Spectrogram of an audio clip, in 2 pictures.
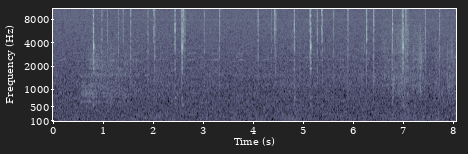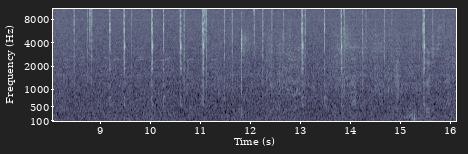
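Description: Small, sharp clicks at irregular spacing, about one or two a second, over a quiet background. They come from a hand working the buttons and knobs of a portable ham radio transceiver, with a pen tapping on a notepad on the table.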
